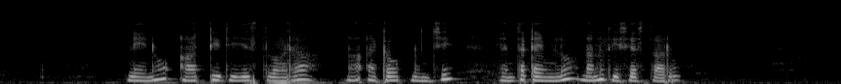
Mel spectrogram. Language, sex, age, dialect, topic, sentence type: Telugu, female, 41-45, Utterandhra, banking, question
